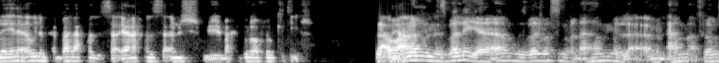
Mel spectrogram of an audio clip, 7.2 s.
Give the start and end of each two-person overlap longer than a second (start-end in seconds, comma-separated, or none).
none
